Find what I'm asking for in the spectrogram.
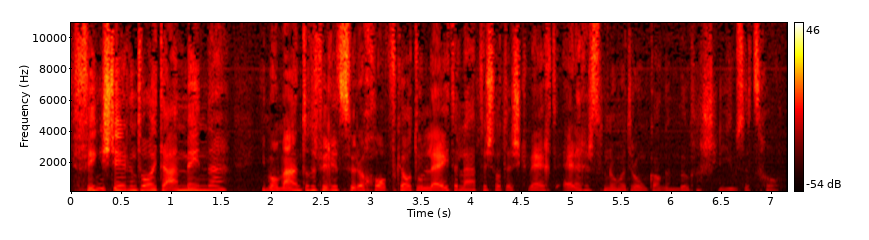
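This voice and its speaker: A man preaching a sermon, animated and speaking straight to his listeners with many rhetorical questions. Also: high voice, very fast.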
